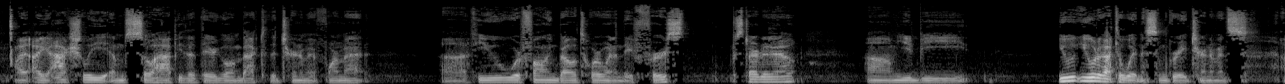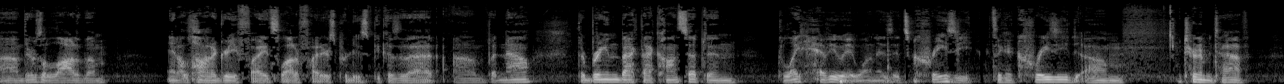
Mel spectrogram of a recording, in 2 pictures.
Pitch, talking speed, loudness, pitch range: 95 Hz, 190 wpm, -25 LUFS, 90-110 Hz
